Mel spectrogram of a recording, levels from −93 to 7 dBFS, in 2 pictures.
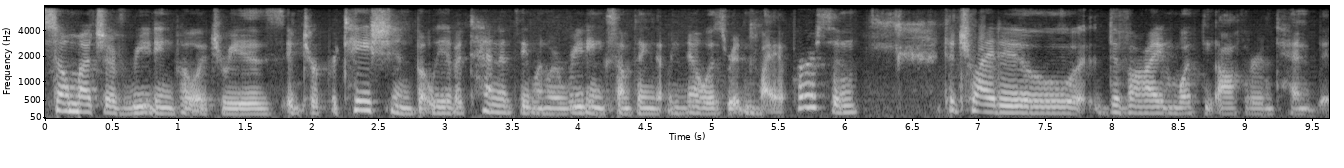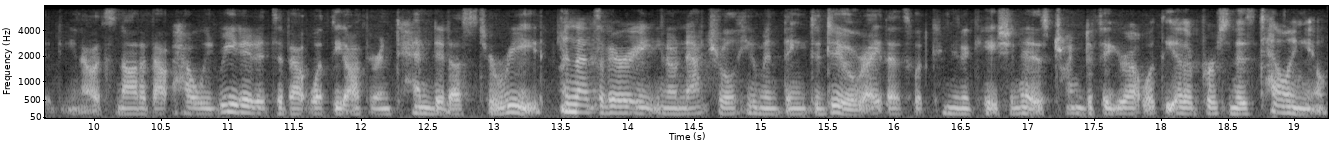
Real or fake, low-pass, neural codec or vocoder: fake; 7.2 kHz; vocoder, 24 kHz, 100 mel bands, Vocos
